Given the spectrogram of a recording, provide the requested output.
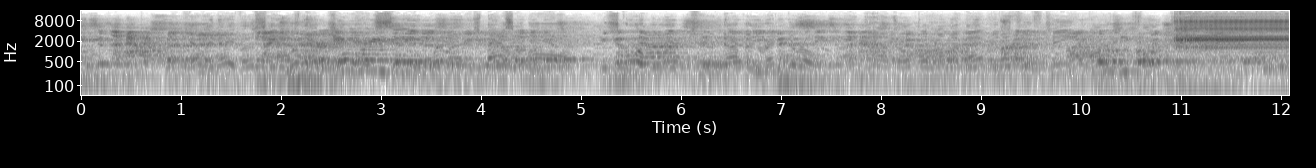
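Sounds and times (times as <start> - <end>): voices in gym: 0.0 - 12.0
scoreboard horn blast: 10.9 - 12.0.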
